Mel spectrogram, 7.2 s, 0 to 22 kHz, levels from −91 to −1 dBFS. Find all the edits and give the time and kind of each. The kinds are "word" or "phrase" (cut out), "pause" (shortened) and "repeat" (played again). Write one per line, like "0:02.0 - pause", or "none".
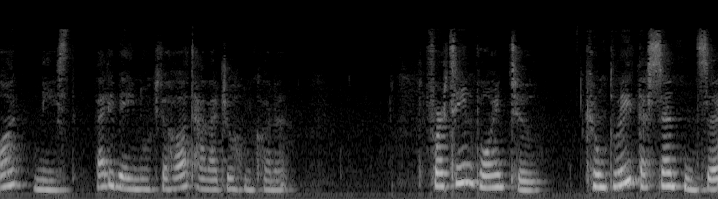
0:04.2 - pause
